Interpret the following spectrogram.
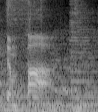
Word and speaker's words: Dampa: They just told me it's actually Dampa. Of course it is. Of course we've been saying it wrong this entire episode.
